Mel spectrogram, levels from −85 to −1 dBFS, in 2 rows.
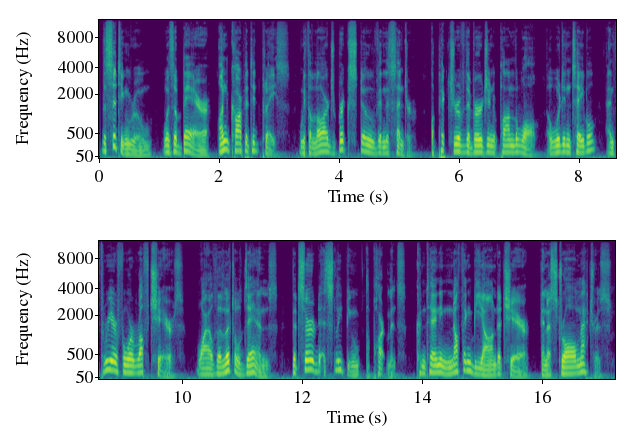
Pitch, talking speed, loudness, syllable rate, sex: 105 Hz, 180 wpm, -19 LUFS, 4.9 syllables/s, male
